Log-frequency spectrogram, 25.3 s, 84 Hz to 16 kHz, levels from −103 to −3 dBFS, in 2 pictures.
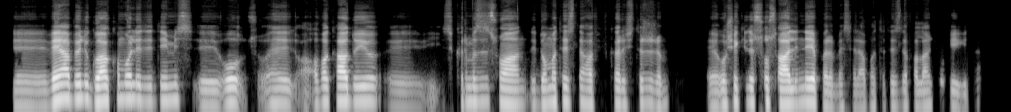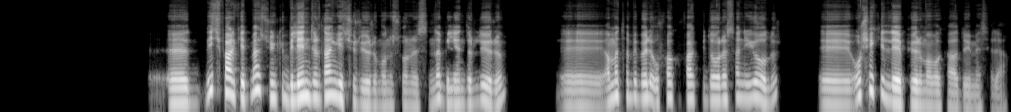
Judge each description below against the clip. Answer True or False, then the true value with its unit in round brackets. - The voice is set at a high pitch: False (130 Hz)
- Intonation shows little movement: False (4.7 semitones)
